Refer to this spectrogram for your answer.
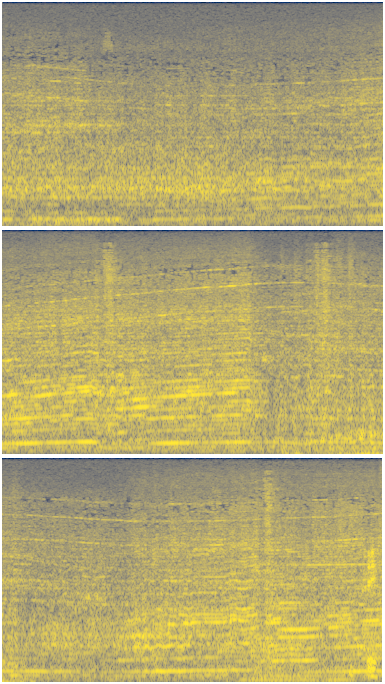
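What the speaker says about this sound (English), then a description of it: "Being very aggressive with the Porsche there" A Porsche race car engine in Assetto Corsa Competizione at Brands Hatch drones steadily, its pitch climbing and dropping through gear changes and lap sections, with a voice faintly present underneath.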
